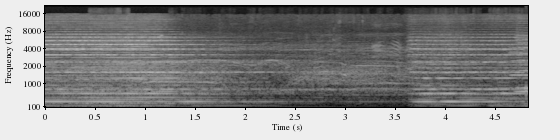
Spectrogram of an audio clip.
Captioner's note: audience cheering; majestic solemn music continues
